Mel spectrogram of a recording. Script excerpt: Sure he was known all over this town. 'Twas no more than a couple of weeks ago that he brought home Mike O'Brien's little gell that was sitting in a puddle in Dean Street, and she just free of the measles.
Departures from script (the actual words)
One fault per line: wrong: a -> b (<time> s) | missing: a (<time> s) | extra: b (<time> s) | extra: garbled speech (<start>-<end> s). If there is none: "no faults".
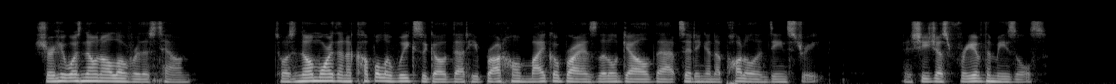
missing: was (6.8 s)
